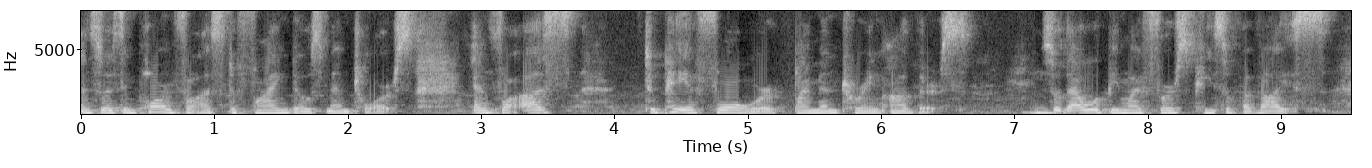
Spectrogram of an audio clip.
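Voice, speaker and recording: A woman's fairly low voice at a moderate pace, with fairly even intonation, very even loudness and noticeable background noise. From Hong Kong, then Brooklyn from early teens. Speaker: civil rights and workers' rights lawyer. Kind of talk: interview.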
